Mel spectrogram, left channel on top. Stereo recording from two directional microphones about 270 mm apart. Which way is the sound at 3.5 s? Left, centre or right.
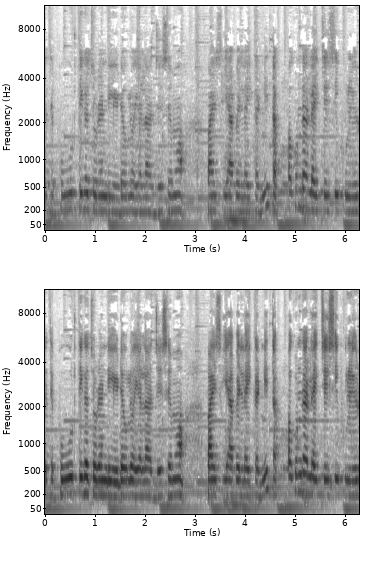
Right.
